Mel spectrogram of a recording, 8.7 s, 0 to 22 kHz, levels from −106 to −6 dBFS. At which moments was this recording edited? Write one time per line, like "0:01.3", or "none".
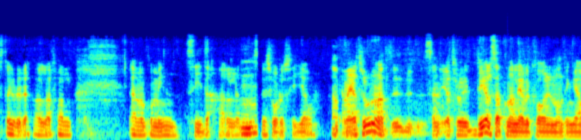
0:02.7
0:03.8
0:05.0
